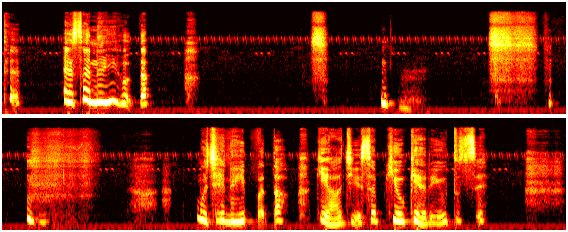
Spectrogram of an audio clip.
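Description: A middle-aged woman speaks emotionally, close by.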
